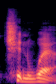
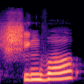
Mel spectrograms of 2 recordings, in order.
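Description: First: The name is said in two syllables, as intended. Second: The name is said with a German-style mispronunciation. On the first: This is how the name's owner says it. The speaker calls it right. "my name's two syllables, Chinwe" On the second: This is how others in Germany say the name. The speaker calls it wrong. "Here in Germany, they call me Shingvar, like Shingvar"

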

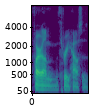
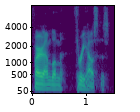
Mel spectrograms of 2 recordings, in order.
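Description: First: It is said with no pause inside. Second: There is a pause after "Fire Emblem."

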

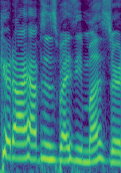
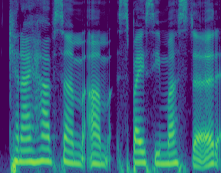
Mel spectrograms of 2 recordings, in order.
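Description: First: It is said in a put-on accent. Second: It is said in her ordinary accent.

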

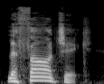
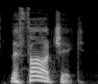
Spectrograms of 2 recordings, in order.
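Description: No difference in how they are said.

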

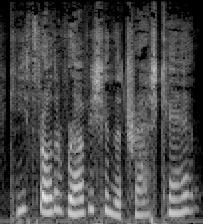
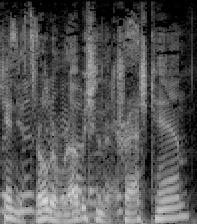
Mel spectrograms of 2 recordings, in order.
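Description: First: It is said in a put-on female voice. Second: It is said in a put-on male voice.

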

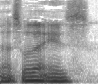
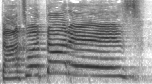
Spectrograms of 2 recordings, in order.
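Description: First: It is said quietly with low energy. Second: It is said loudly with high energy. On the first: "rather than if you're like, well" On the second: "if you're quite a loud, chatty person"

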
